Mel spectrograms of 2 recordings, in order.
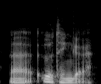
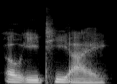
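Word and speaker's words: Oetinger: mispronounce his last name, Oettinger. I try to say it in German, but it's Oettinger. Friedrich Oettinger was one of his key predecessors to Hegel.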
